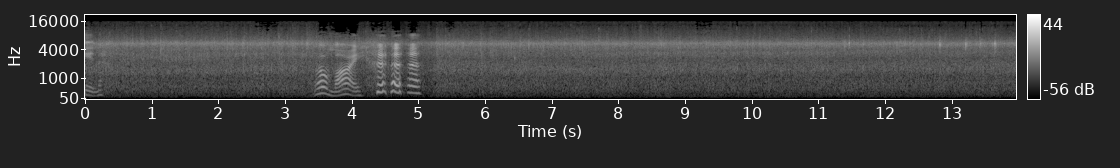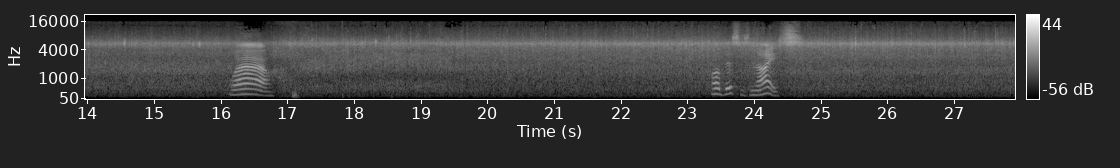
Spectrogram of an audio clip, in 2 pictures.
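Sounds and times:
spring rain falling: 0:00.0 - 0:27.9
person exclaiming: 0:03.4 - 0:05.0
speech: 0:03.4 - 0:05.2, 0:16.2 - 0:17.2, 0:23.4 - 0:24.5.

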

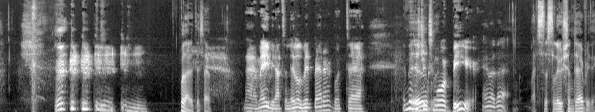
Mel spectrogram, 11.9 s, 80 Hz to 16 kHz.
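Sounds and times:
person coughing: 0:00.7 - 0:03.0
rough voiced throat clearing: 0:01.1 - 0:03.0
speech: 0:01.1 - 0:03.0, 0:03.6 - 0:11.8.

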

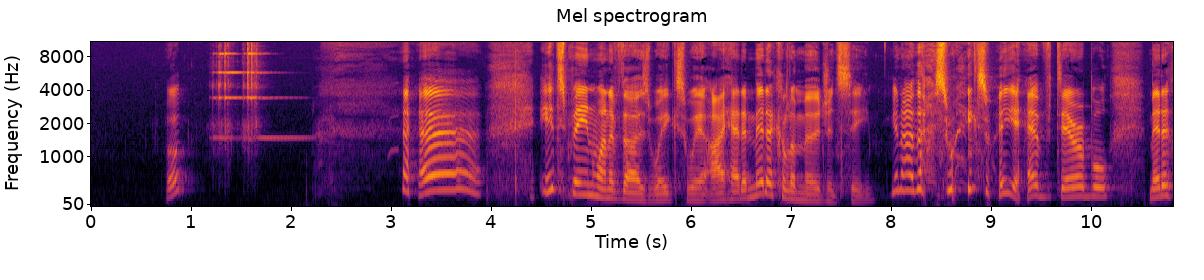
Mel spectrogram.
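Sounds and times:
speech: 0:00.8 - 0:01.3, 0:03.1 - 0:10.8
small bell ringing: 0:01.2 - 0:02.6.

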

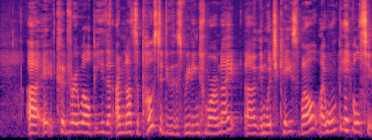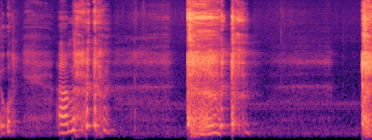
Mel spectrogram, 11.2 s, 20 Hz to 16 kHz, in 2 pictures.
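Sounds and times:
speech: 0:00.4 - 0:07.4
person hacking cough: 0:06.7 - 0:07.3, 0:08.4 - 0:09.4, 0:11.0 - 0:11.1
person clearing throat with a rough rasp: 0:08.4 - 0:09.4, 0:11.0 - 0:11.1.

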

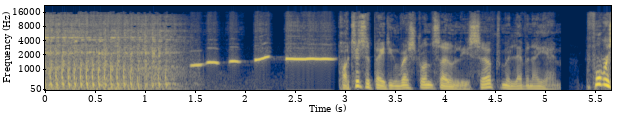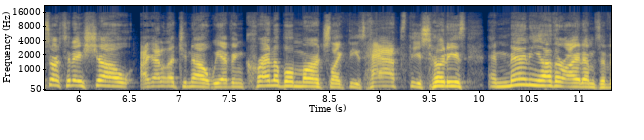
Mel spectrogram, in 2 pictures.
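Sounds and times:
jackhammer-like rattling from building a playground: 0:00.0 - 0:01.5
short whistled tones: 0:01.4 - 0:03.0
speech: 0:02.9 - 0:11.3.

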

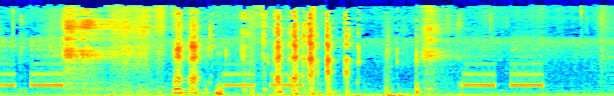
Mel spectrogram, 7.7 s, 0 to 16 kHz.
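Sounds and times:
phone on speaker dialing out with electronic ringing tones: 0:00.0 - 0:00.8, 0:02.8 - 0:03.9, 0:05.8 - 0:06.9
laughter: 0:00.8 - 0:04.6.

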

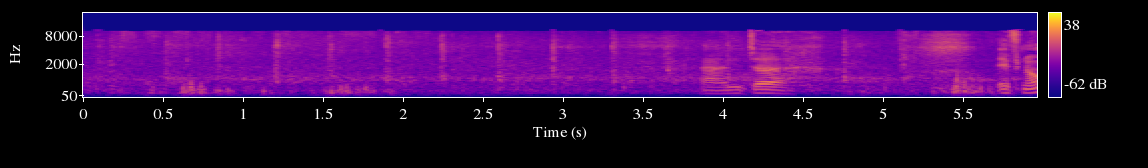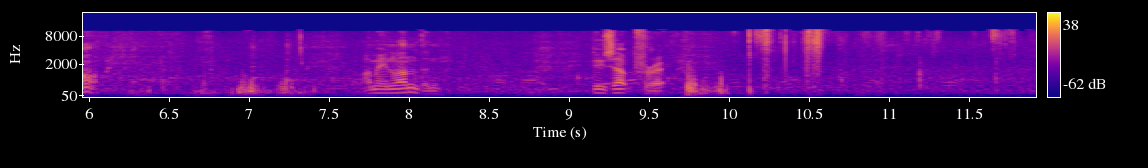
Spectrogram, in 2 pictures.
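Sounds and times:
horses' hooves clopping on a London street: 0:00.0 - 0:07.4
constant low rumble of traffic-like noise: 0:00.0 - 0:11.9
speech: 0:03.9 - 0:04.6, 0:05.4 - 0:06.2, 0:07.7 - 0:08.3, 0:09.2 - 0:09.9.

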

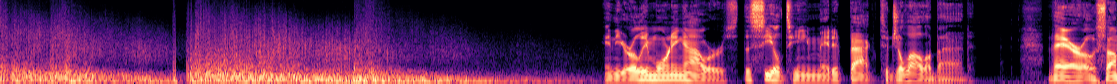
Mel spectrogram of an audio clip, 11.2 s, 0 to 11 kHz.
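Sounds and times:
helicopter being blown up in an explosion: 0:00.0 - 0:06.0
speech: 0:06.1 - 0:11.1.

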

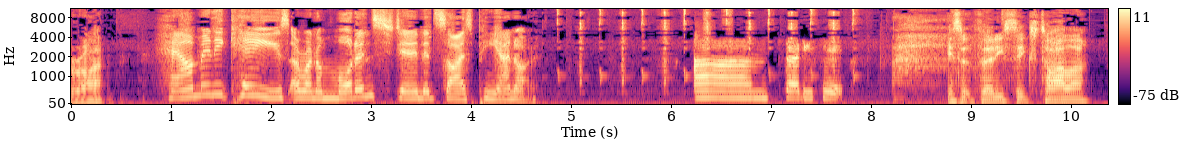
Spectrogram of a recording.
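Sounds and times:
low hum: 0:00.0 - 0:10.3
speech: 0:00.2 - 0:04.8, 0:06.2 - 0:10.2
countdown timer ticking during a quiz game: 0:04.7 - 0:08.2.

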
